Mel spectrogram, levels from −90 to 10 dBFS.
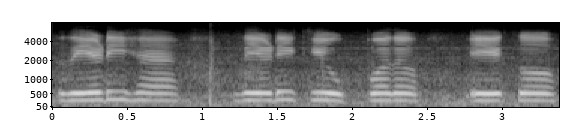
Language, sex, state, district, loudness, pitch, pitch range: Hindi, female, Punjab, Fazilka, -14 LUFS, 255 Hz, 250-260 Hz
